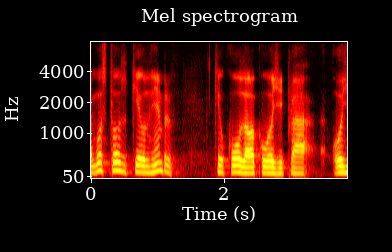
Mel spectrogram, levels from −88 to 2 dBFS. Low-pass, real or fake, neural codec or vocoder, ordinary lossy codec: none; fake; codec, 16 kHz, 0.8 kbps, ZipCodec; none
